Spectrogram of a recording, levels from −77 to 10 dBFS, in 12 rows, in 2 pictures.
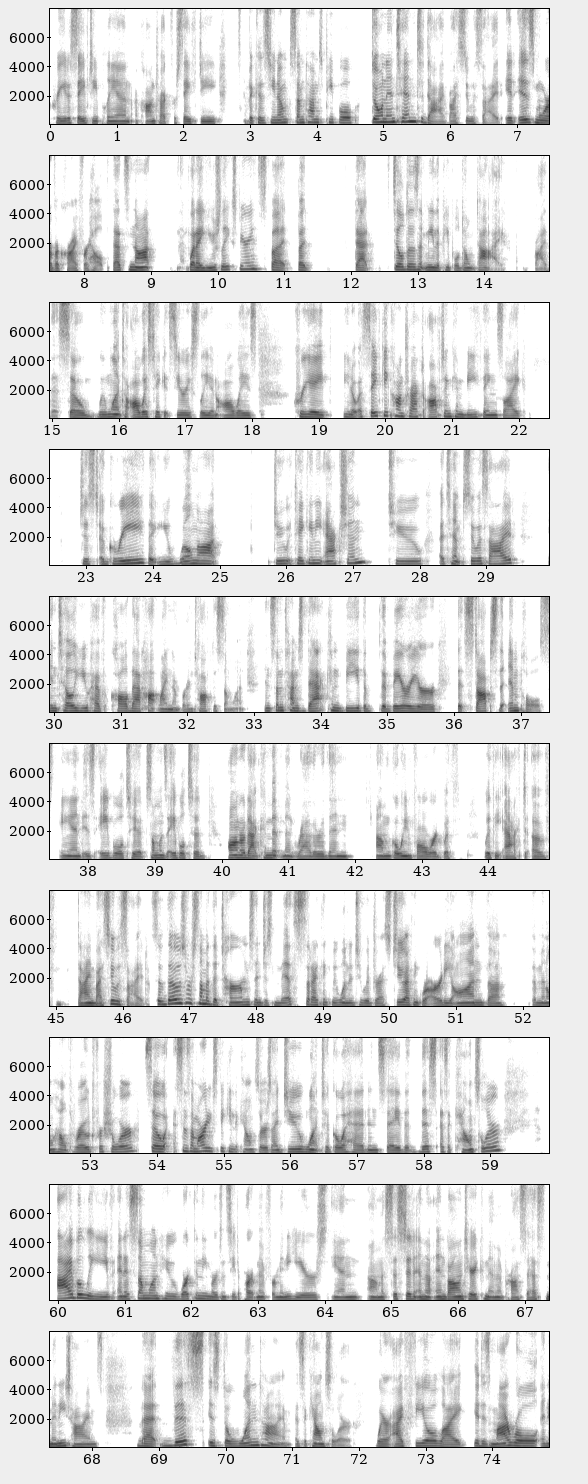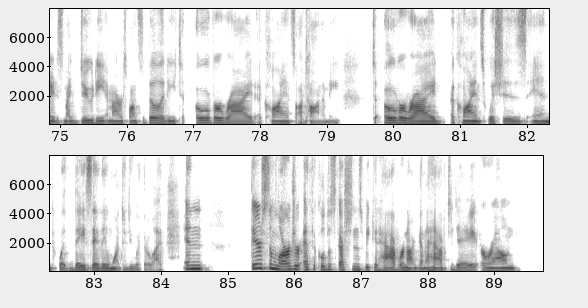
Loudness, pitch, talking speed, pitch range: -23 LUFS, 155 Hz, 175 wpm, 145-180 Hz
